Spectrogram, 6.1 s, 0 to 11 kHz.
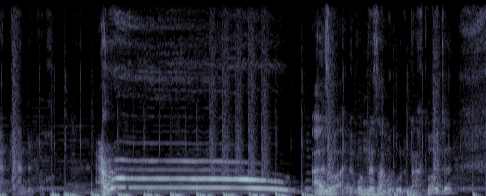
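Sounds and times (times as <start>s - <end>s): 
speech: 0.3s - 1.6s, 4.0s - 6.0s
person imitating a wolf howl: 1.2s - 3.7s.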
